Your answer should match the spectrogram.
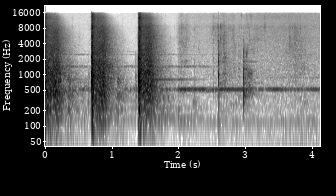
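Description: Wooden loaf mold full of thick hot process soap banged down on a stainless steel table three times, each a sharp thunk about two thirds of a second apart, to settle the unpourable soap into the mold. A couple of lighter knocks follow, with a faint ringing tone lingering.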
